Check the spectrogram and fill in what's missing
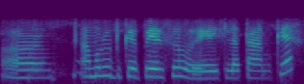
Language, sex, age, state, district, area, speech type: Maithili, female, 18-30, Bihar, Madhubani, rural, conversation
